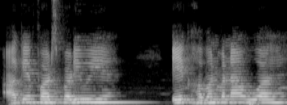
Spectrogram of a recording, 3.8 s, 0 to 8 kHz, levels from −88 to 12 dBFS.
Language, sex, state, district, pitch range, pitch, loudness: Hindi, female, Uttar Pradesh, Lalitpur, 230-245 Hz, 235 Hz, -13 LUFS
